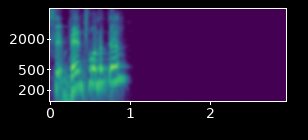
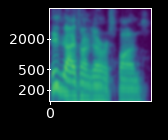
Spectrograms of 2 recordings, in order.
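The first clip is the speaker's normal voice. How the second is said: resigned mutter; 8 semitones lower, 8 dB quieter than usual. Retold or imitated. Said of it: "and I'm like".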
